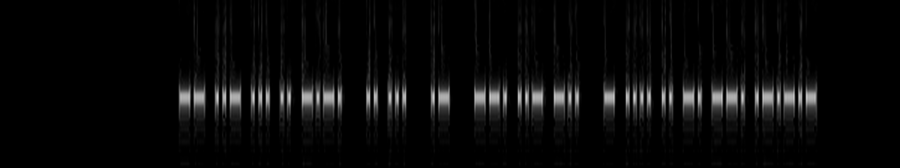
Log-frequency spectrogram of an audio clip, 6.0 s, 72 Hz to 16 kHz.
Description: Morse code, heard as a keyed tone, about 52 wpm, 700 Hz. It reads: MUSIC IS A GUD THING.
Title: Sentences from Top 300 Words and Abbreviations 50wpm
